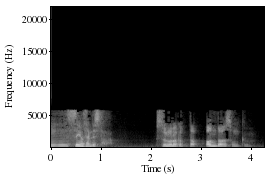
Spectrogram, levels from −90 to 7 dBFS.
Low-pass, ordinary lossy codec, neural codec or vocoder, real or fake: 7.2 kHz; MP3, 24 kbps; codec, 16 kHz, about 1 kbps, DyCAST, with the encoder's durations; fake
